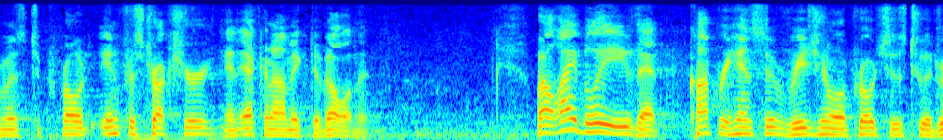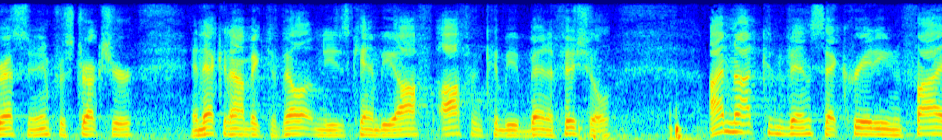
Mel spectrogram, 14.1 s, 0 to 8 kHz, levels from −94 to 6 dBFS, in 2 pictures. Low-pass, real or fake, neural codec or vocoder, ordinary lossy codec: 7.2 kHz; real; none; AAC, 32 kbps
